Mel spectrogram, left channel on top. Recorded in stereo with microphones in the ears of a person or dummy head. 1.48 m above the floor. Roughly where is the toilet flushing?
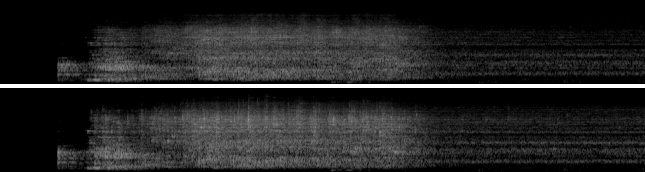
Right.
